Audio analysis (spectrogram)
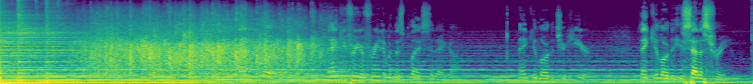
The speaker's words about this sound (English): Let's applaud him today. Amen.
